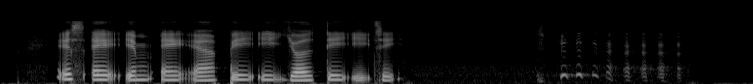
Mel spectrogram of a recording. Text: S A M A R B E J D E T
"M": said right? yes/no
yes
